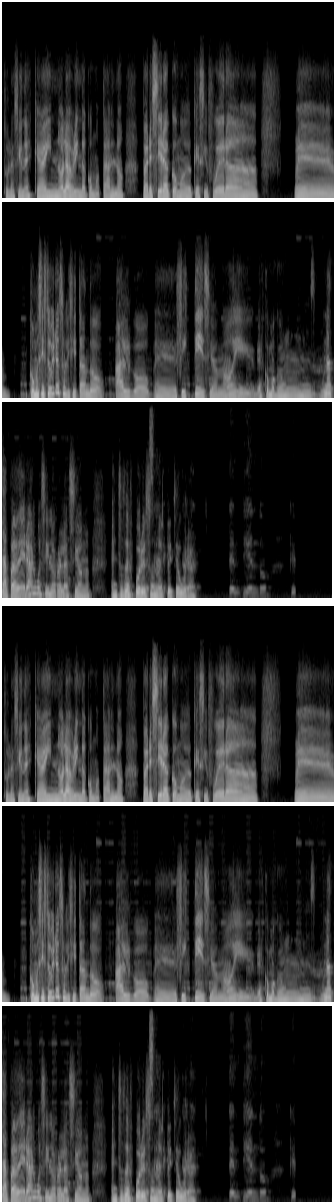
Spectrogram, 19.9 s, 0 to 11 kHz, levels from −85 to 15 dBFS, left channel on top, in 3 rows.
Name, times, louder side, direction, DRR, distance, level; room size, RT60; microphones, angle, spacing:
voice 1, 0.0-5.4 5.9-6.8 7.2-15.1 15.5-17.1, right 1 dB, 5° right, 0.7 m, -23 dB
sound 1, 7.0-15.0, right 1 dB, 85° right, 6.4 m, -47 dB
voice 2, 12.5-13.1 16.1-17.3 17.8-19.2, right 3 dB, 25° right, 3.1 m, -44 dB
head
